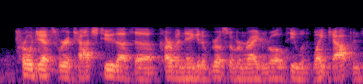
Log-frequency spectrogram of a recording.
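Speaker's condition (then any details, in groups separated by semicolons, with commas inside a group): No condition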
